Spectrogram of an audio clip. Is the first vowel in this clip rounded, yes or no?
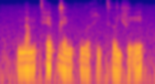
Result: no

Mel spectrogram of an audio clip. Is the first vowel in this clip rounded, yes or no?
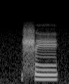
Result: no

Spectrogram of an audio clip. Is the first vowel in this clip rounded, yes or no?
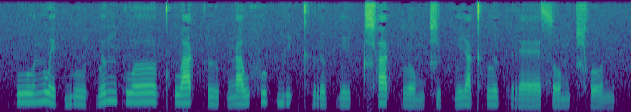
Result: yes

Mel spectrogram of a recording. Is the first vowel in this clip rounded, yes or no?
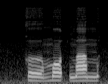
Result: no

